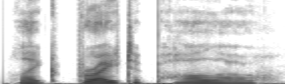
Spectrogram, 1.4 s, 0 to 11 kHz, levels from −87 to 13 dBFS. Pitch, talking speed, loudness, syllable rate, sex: 180 Hz, 125 wpm, -18 LUFS, 4.2 syllables/s, female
